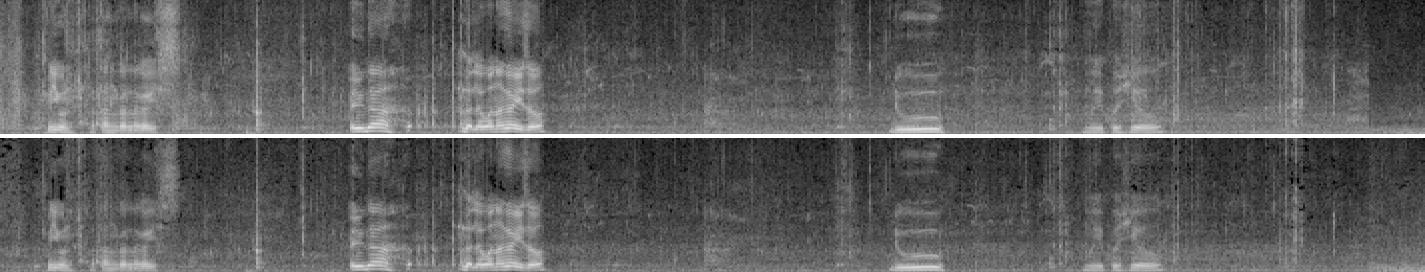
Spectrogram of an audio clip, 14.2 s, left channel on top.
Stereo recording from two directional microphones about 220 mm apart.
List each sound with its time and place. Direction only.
0.5 s speech: centre (ahead or behind)
3.4 s speech: centre (ahead or behind)
8.9 s speech: centre (ahead or behind)
10.9 s speech: centre (ahead or behind)
12.8 s a sound: 20° left (ahead or behind)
